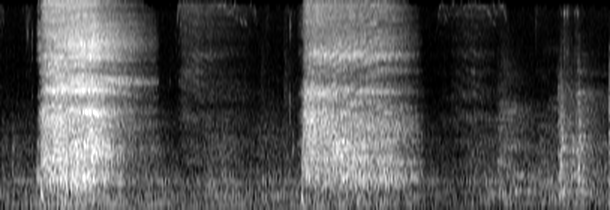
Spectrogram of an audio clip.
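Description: Heavy breathing from a person lifting weights during a beginner workout, with two long, loud breathy exhales and a fainter, shorter breath near the end, no talking.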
